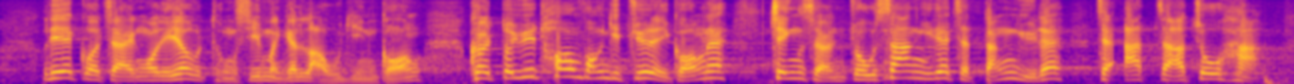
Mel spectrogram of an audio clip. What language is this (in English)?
Cantonese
